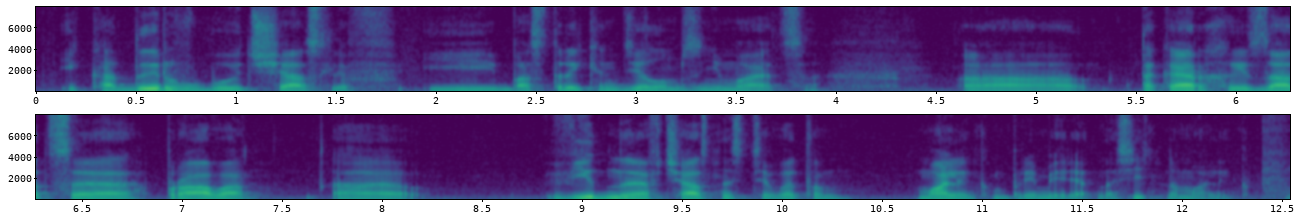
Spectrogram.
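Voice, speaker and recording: With a very deep, low pitch and ordinary pitch variation, a man speaks at a fairly slow pace, with big swings in loudness and long, frequent pauses. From Russia. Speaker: news commentary host. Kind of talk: news commentary monologue. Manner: conversational, with filler hesitations. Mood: ironic, critical. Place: studio.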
